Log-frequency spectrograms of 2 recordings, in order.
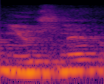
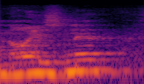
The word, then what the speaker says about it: Neusner: propósito de Jakob Neusner, algunos lo pronuncian a la inglesa, Neusner, otros a la alemana, Neusner, y su libro Un rabino dialoga con Jesús, que es este que tengo aquí.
